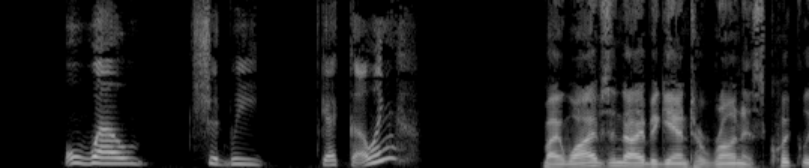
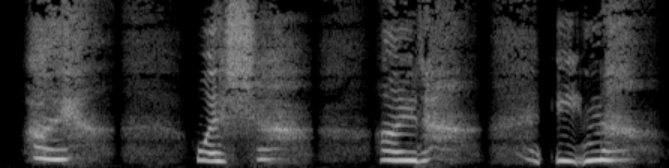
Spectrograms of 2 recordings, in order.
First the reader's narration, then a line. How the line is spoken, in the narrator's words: Rachel gasped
